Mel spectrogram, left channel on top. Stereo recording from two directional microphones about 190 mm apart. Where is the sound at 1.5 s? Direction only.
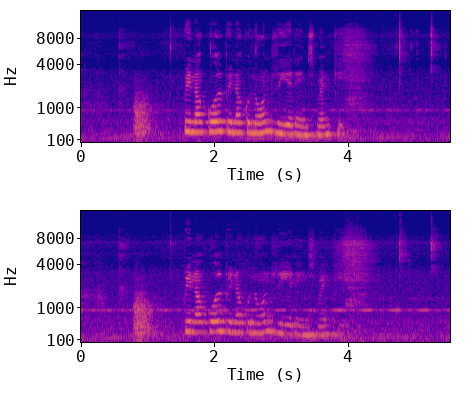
25° left (ahead or behind).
